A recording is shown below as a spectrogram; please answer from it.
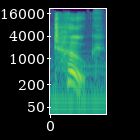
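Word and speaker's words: Tok: Eventually, I rolled into the town of Toque, spelled T O K, but pronounced like the beginning of a bad stoner joke.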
